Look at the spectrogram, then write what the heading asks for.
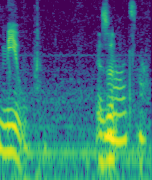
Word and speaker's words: Mew: moo is an m it's not moo it's Mew it's mute it is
